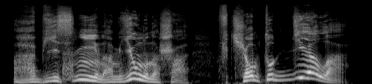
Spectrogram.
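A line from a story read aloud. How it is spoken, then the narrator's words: Two voices exclaiming together. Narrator (Russian): В один голос воскликнули царь и судья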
